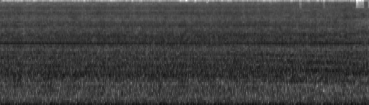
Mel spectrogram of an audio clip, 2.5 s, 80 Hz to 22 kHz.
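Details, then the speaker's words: Ford 6.0 Powerstroke diesel after replacing a 22-year-old blown turbo and reseating loose passenger number one injector: deep steady idle under a smooth jet-like whoosh, no chopping or surging; normal turbo whistle. "Yep, it's tight now. And that sounds so much better. If we come back here, it actually sounds like a jet now. No chop, no nothing."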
